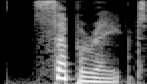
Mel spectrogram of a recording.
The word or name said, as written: separate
